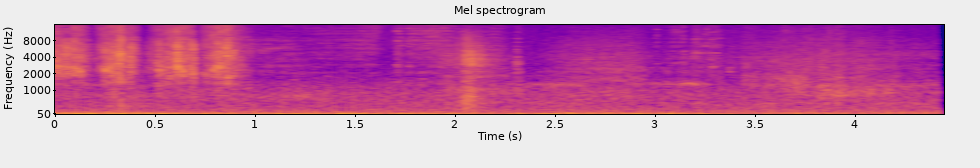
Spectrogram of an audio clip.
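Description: Stone-tipped wooden drill grinding into a soft argillite stone pendant, with quick rasping strokes, several a second, that stop about a second in; a couple of single scrapes follow.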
